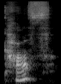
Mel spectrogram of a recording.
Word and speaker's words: cough: Yeah, all of those words feature a spelling O-U-G-H in them, but cough, the O-U-G-H is pronounced off.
